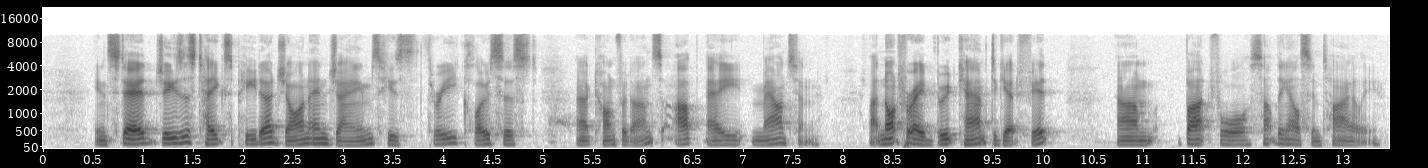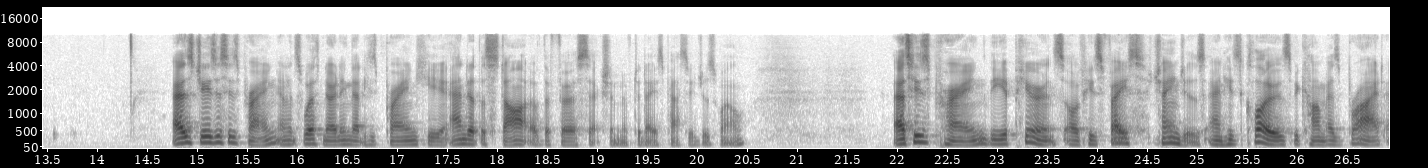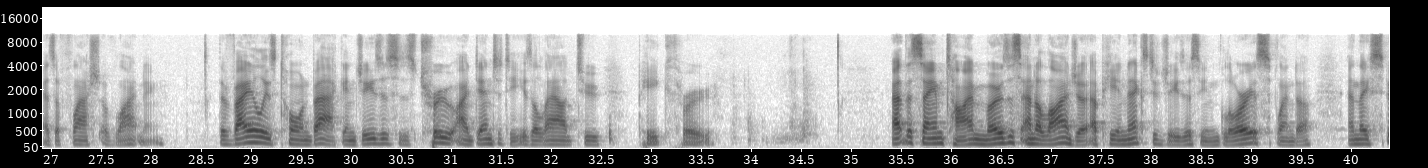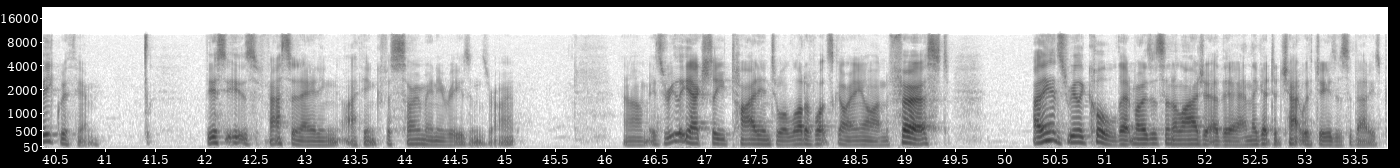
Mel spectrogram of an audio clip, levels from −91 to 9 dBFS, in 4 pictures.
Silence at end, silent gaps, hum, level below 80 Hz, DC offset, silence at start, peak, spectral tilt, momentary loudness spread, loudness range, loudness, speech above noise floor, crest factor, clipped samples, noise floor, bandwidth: 0.1 s; none; none; -66 dBFS; under 0.1%; 0.5 s; -2 dBFS; -4 dB/octave; 16 LU; 8 LU; -25 LUFS; 38 dB; 24 dB; under 0.1%; -63 dBFS; 10.5 kHz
